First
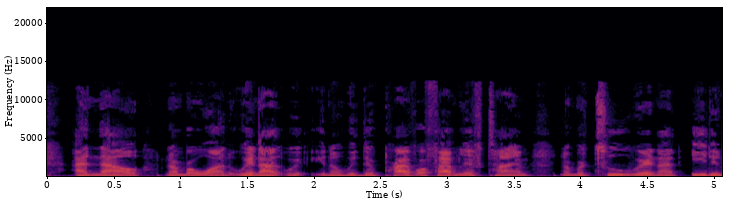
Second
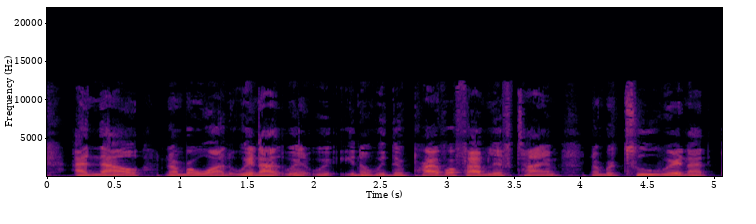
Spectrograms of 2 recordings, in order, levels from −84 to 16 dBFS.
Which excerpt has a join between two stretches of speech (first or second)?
first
